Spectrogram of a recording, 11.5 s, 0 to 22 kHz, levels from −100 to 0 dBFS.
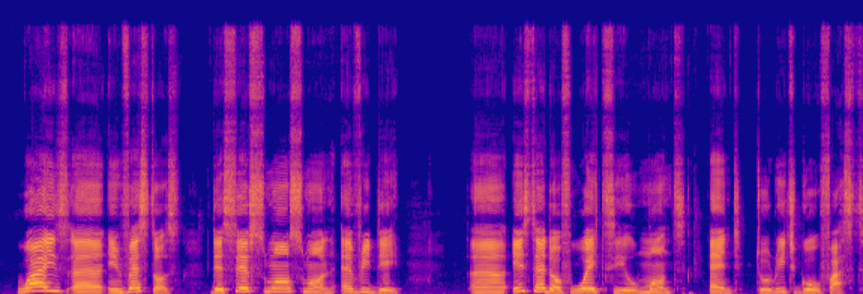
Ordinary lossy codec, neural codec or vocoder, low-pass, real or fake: none; none; none; real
